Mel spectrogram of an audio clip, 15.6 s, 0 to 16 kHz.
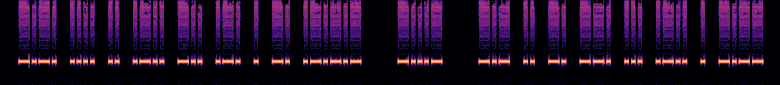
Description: Morse code, heard as a keyed tone, about 18 wpm, spaced as for 15 wpm, 1000 Hz. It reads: CHILDREN. <BT> KINGSLEY
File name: qotdfiles / 15wpm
